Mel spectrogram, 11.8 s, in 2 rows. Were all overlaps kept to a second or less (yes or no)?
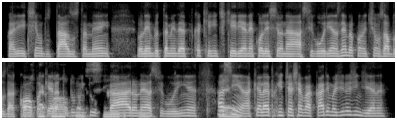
no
